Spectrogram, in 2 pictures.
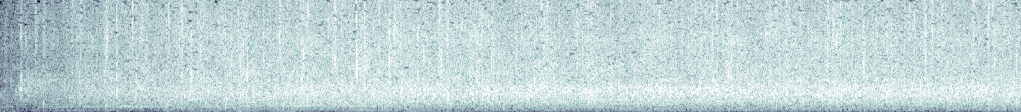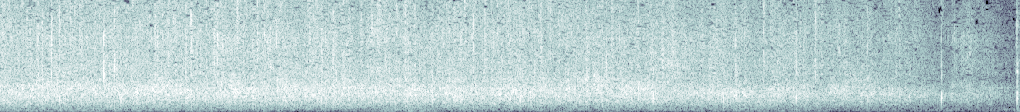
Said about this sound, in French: Euh, madame est maire UDI. Mais on l'applaudit quand même.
